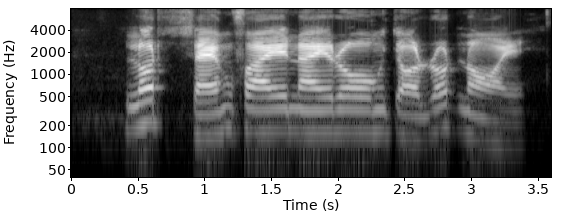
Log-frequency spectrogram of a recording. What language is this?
Thai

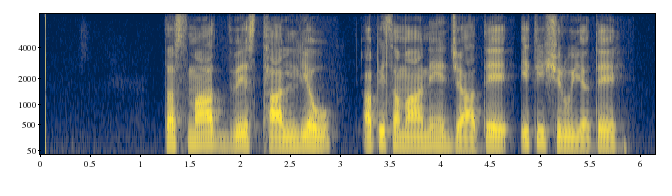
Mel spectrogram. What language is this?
Sanskrit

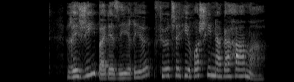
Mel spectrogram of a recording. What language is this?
German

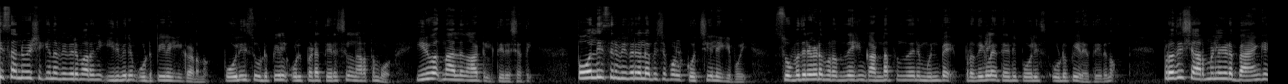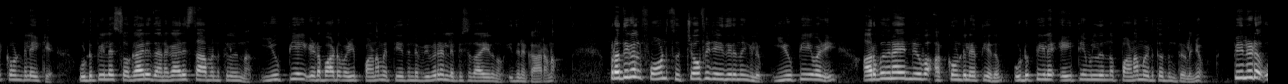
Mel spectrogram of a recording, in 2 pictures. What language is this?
Malayalam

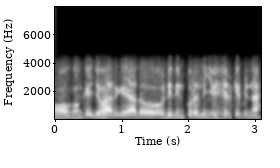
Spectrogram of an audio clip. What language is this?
Santali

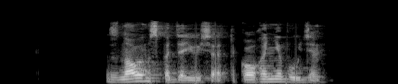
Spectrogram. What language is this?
Belarusian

